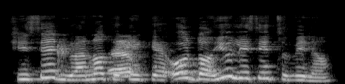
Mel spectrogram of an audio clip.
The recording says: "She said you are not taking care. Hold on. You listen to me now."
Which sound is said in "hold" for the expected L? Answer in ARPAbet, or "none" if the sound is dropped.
none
